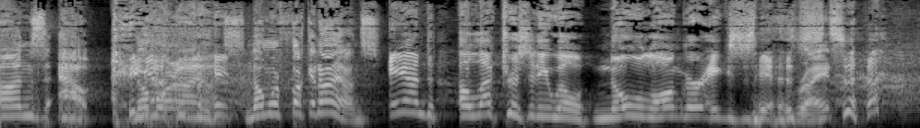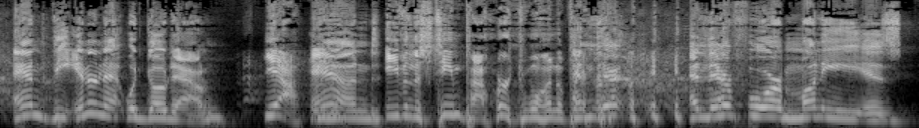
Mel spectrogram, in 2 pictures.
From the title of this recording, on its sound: Live from Virginia Beach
